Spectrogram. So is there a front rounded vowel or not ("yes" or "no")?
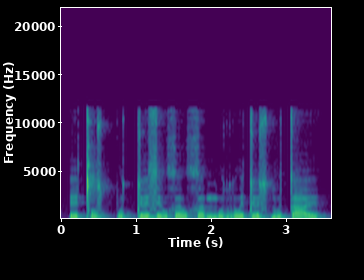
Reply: yes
